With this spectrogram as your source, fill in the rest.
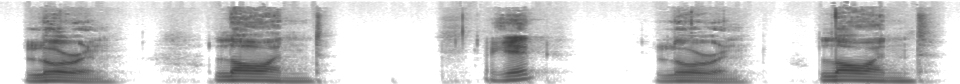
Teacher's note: Southeastern English accents put in more R than Irish or American · But what's interesting with these words, there's no R there. If you look at Lawand, there's no R, but you pronounce an R when you connect them.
